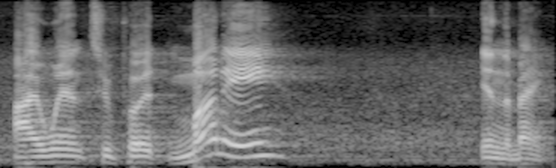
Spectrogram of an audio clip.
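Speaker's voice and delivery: emphasis demo with money standing out; stress on money. Shown as a demonstration. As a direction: hit the word money, drop low after it. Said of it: "punch words for emphasis".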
